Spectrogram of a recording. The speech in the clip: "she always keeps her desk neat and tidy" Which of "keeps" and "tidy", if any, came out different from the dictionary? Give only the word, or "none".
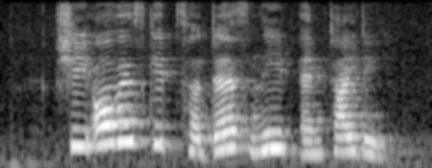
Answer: none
